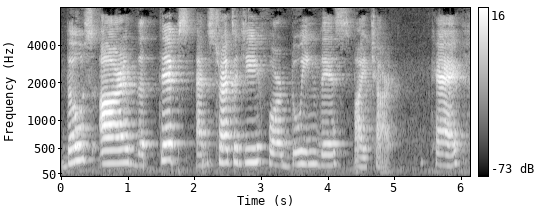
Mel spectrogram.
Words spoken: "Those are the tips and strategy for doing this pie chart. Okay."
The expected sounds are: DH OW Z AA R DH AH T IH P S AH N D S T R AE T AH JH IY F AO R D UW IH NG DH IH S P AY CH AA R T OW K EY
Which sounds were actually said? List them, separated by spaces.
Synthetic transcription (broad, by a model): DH OW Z AA R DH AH T IH P S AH N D S T R AE T AH JH IY F AO R D UW IH NG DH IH S B AY CH AA R T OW K EY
